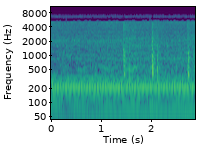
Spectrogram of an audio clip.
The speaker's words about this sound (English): No, there's a car out there. It's been following me for the last 200 miles.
